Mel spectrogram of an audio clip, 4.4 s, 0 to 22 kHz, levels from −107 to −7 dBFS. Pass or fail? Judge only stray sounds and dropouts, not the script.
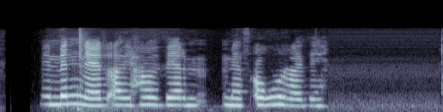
pass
